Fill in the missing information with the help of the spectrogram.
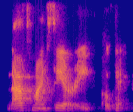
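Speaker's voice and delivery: normal talking voice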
